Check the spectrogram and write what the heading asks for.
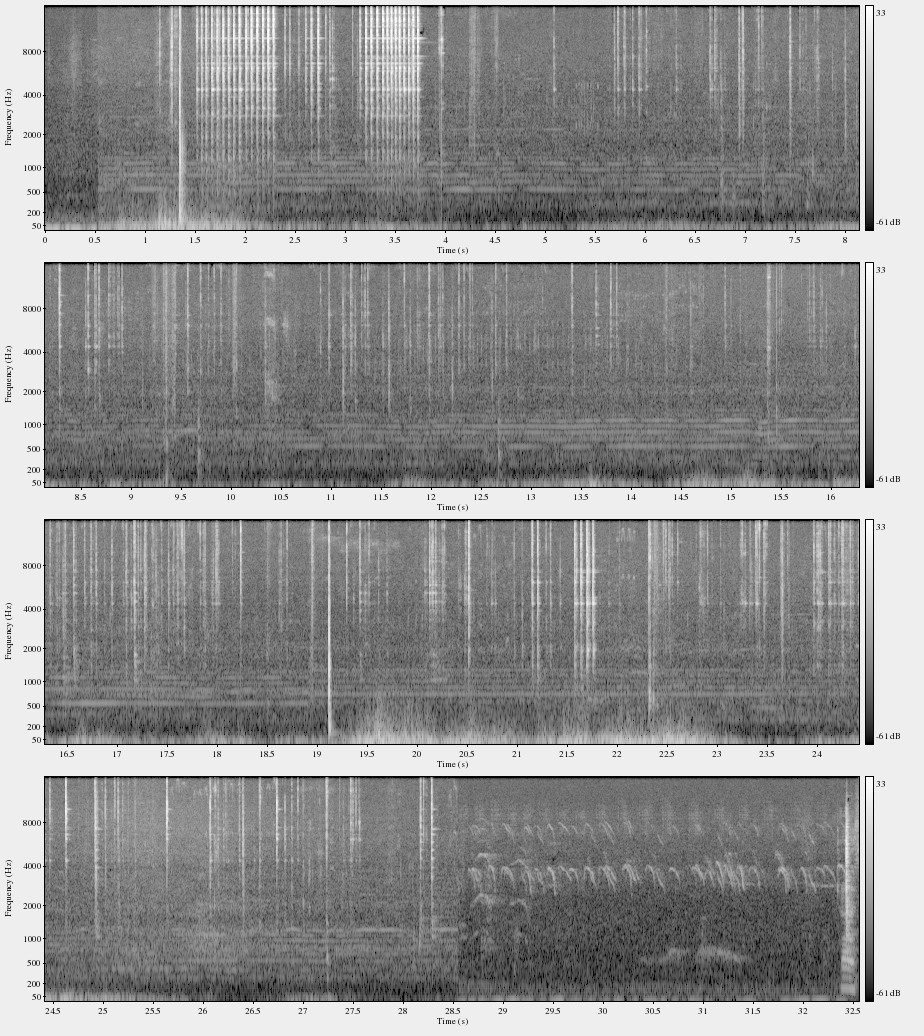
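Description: Hands working a brake hose fitting and its metal parts, with scattered small metallic clicks and clinks while trying to start the fitting's thread. Loud rustling and bumping close to the microphone comes about two to four seconds in and again around twenty seconds in.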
